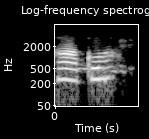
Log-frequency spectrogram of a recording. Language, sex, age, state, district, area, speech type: Odia, female, 18-30, Odisha, Malkangiri, urban, conversation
